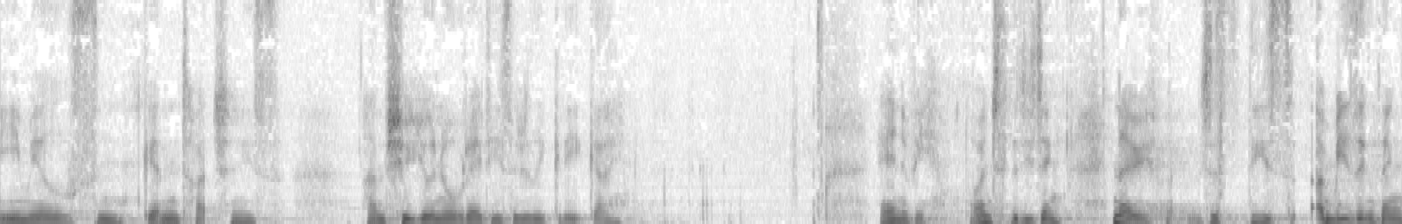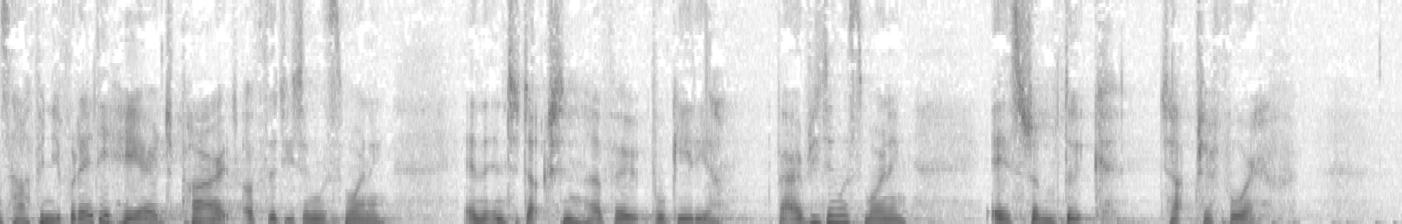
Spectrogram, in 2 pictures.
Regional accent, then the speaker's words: Kilmarnock, Scotland, United Kingdom; moved away; I'm originally from Kilmarnock

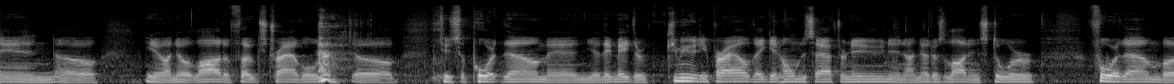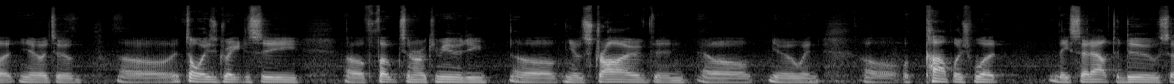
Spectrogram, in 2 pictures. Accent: Delmar, Maryland, United States; It's my hometown. I grew up in Delmar

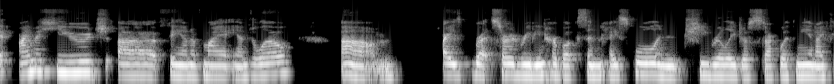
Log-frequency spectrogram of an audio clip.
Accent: Milford, Ohio, United States; I grew up just right outside of it in a small town called Milford

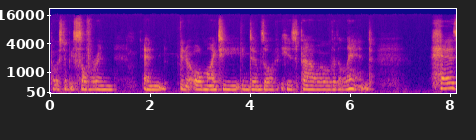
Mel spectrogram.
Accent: Australia; I'm an Australian lawyer

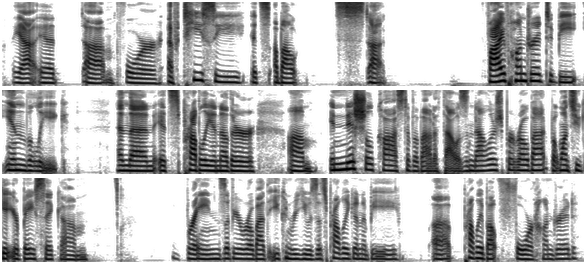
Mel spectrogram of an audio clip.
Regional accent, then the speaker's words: Wisconsin, United States; I grew up in Wisconsin

